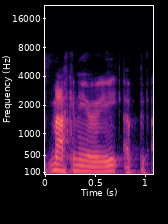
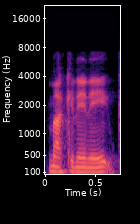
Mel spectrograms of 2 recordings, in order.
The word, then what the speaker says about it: McInerney: Well, the next thing we've got to talk about is after James McInerney, I've said his name wrong. – McInerney, great, you must have been practicing, appeared on our podcast calling for the SQA and Education Scotland to be disbanded.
